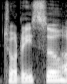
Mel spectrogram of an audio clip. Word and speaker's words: chorizo: How do you say it? – Chorizo.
